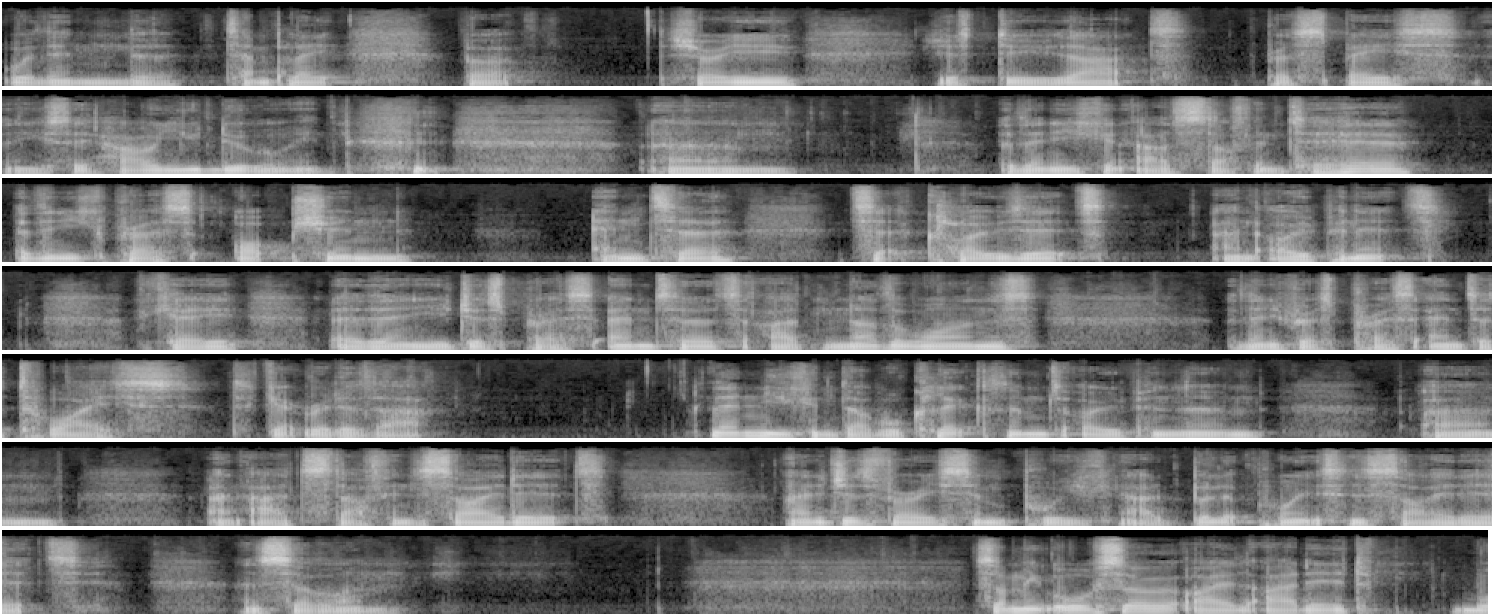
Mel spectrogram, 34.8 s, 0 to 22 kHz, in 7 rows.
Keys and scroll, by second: 4.2-7.8 typing, 8.0 Return, 9.2 space, 12.9 alt+Return, 16.8 Return, 17.8 space, 18.0 Return, 18.8 k, 19.2 Return, 28.2 -, 28.4 space, 29.2 space, 29.4 Return, 30.0 space, 30.4 Down, 31.4-33.0 typing, 33.2 Return, 34.0 space.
